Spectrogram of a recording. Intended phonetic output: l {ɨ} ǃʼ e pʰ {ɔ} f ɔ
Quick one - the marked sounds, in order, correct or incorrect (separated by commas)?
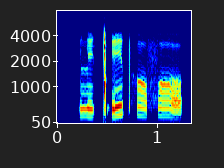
incorrect, correct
